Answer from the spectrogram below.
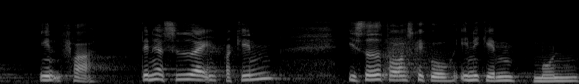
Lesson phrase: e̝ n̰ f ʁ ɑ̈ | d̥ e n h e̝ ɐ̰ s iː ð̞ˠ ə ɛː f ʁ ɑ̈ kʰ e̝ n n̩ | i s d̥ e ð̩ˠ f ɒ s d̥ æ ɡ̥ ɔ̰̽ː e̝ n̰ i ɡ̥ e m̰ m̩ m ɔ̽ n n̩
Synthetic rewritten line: e̝ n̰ f ʁ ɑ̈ | d̥ e n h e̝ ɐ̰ s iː ð̞ˠ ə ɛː f ʁ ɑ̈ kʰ e̝ n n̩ | i s d̥ e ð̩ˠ f ɒ s ɡ̥ æ ɡ̥ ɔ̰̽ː e̝ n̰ i ɡ̥ e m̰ m̩ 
